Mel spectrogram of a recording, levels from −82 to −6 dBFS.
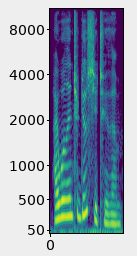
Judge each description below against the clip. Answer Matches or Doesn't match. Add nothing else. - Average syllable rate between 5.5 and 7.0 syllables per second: Matches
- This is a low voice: Doesn't match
